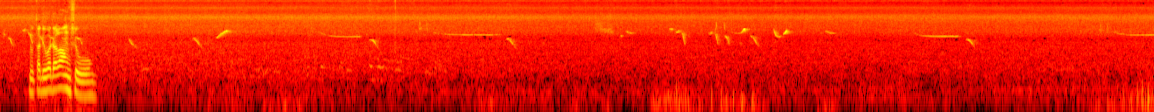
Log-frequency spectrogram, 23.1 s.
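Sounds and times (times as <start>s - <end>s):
outdoor ambience: 0.0s - 23.0s
long level bird whistle: 2.4s - 2.9s, 3.7s - 5.6s, 6.4s - 7.7s, 8.3s - 11.0s, 11.9s - 12.8s, 13.4s - 16.8s, 18.2s - 19.7s, 21.5s - 23.0s.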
